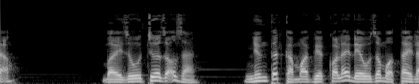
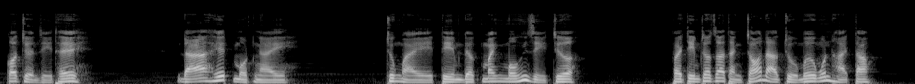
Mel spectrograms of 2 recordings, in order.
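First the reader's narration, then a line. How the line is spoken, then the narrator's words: Harsh, gritted voice. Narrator (Vietnamese): Hưởng gằn giọng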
